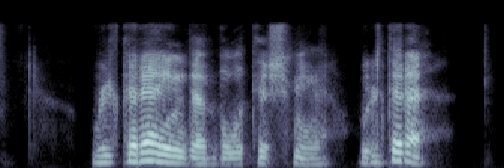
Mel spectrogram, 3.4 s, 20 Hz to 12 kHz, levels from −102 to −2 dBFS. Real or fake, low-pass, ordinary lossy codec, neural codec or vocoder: fake; 7.2 kHz; MP3, 96 kbps; codec, 16 kHz, 2 kbps, FreqCodec, smaller model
